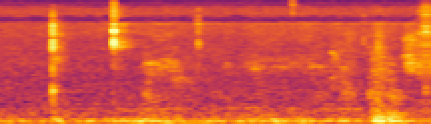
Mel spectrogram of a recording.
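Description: Near silence in a small room, broken by a few faint, sharp clicks and a soft thump just before the end.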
